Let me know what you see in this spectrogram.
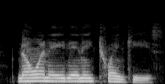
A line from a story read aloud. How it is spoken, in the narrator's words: she said a little sadly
